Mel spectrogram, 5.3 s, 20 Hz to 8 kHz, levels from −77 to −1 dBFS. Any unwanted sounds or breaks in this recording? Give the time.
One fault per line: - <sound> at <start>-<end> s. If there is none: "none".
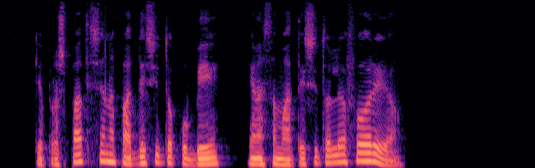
none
